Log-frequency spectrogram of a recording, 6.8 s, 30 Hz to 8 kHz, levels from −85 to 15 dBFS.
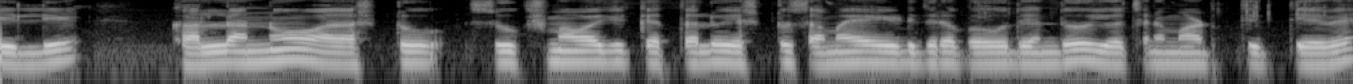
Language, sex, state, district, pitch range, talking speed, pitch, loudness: Kannada, male, Karnataka, Raichur, 125-135 Hz, 90 wpm, 130 Hz, -16 LUFS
